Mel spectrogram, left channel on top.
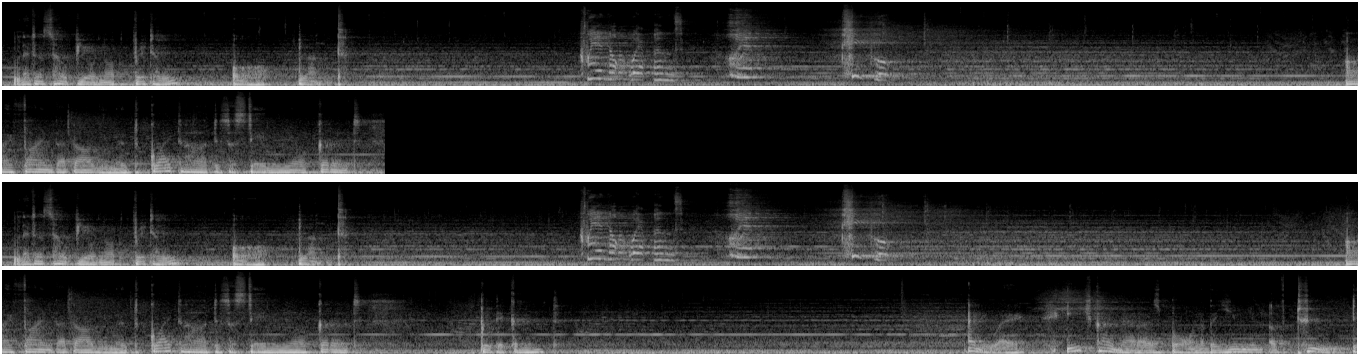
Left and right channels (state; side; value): drops out; left; at 17.4 s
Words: Let us hope you're not brittle or blunt. We're not weapons. We're people. I find that argument quite hard to sustain in your current predicament. Anyway, each Chimera is born of the union of two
